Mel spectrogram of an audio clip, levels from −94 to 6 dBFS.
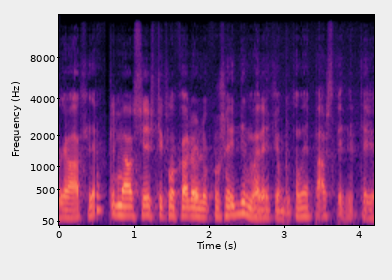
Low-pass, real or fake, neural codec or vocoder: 14.4 kHz; fake; autoencoder, 48 kHz, 32 numbers a frame, DAC-VAE, trained on Japanese speech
